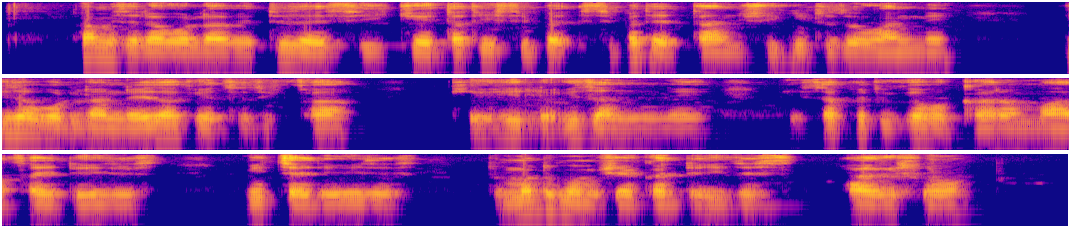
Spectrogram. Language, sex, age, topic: Gamo, male, 18-24, government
